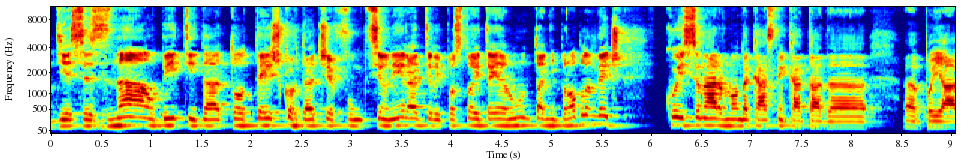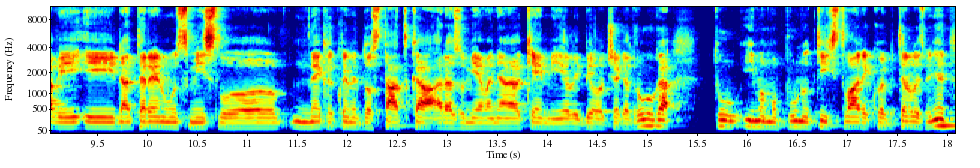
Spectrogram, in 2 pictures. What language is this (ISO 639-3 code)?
hrv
